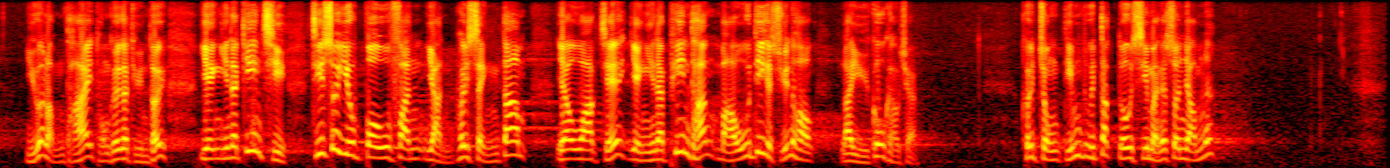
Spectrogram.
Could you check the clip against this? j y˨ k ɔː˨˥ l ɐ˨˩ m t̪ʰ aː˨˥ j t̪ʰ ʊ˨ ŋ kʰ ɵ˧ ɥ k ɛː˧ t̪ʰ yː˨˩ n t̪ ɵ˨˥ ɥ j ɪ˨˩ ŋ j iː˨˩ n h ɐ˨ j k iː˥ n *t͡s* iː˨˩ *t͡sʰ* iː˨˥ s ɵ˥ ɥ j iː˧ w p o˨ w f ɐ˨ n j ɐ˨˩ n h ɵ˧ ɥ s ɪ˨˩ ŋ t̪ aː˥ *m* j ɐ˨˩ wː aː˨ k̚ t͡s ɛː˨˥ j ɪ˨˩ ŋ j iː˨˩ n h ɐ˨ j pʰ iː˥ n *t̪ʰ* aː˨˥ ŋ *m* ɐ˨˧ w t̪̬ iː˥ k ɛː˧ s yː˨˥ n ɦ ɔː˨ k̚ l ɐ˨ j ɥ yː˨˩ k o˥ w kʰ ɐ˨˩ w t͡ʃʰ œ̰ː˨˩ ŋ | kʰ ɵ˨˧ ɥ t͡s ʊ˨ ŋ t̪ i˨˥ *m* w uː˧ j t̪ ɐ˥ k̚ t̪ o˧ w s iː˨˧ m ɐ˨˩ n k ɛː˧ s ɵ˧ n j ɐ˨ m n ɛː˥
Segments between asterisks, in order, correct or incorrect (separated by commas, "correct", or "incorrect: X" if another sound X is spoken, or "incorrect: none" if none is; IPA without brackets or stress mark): incorrect: t͡sʰ, incorrect: t͡s, correct, correct, correct, correct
